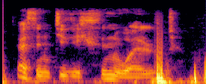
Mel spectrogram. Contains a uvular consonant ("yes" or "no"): no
